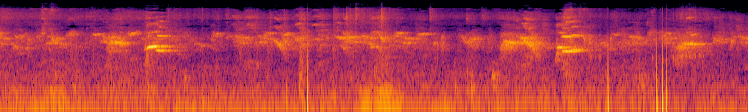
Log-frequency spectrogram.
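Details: Silver zebra finches, several birds together, giving short nasal chirps and squeaky calls in loose bursts, with wing flapping, sharp clicks and a low steady hum behind.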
